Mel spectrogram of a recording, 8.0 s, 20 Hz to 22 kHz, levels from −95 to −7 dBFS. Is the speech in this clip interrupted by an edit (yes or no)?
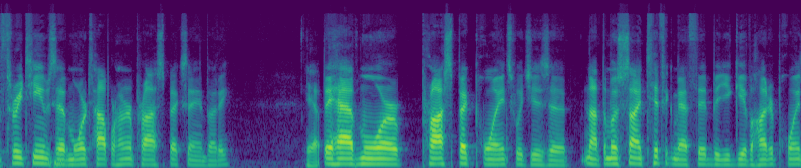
no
